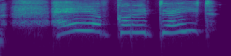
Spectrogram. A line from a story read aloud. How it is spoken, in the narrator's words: he panted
